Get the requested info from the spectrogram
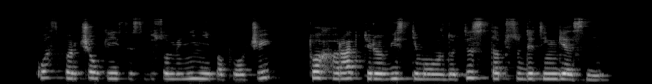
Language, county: Lithuanian, Alytus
